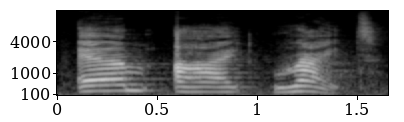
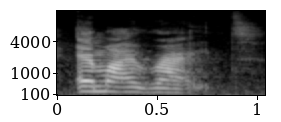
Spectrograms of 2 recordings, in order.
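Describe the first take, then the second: First: Drawn out word by word, "Am... I... right"; slow, deliberate repeat. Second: Said in the usual way. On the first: Real, not acted. Speaker urging listeners to question themselves, slow and deliberate. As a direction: weigh each word of the question very slowly.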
